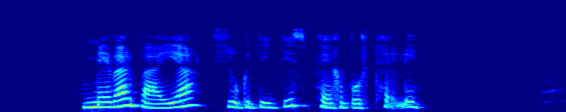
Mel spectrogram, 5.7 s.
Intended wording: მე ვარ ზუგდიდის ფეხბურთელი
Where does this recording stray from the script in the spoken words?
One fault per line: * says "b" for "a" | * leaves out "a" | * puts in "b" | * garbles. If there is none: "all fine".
* puts in "ბაია"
